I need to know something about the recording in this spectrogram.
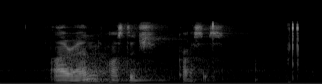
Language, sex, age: English, male, 24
